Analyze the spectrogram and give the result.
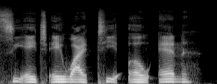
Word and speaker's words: Chayton: Mine is Chayton underscore Peterson. That's C H A Y T O N. Chayton, not Clayton.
